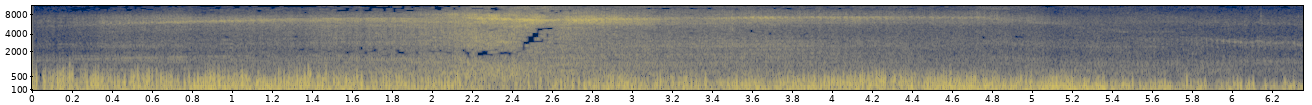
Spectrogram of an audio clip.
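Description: Traxxas Rustler RC truck's electric motor and gearbox whining at high pitch as it drives past at speed. The whine rises, peaks and drops in pitch about two and a half seconds in, then fades near the end. A steady low rumble runs underneath, and the owner thinks the gearbox needs replacing.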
